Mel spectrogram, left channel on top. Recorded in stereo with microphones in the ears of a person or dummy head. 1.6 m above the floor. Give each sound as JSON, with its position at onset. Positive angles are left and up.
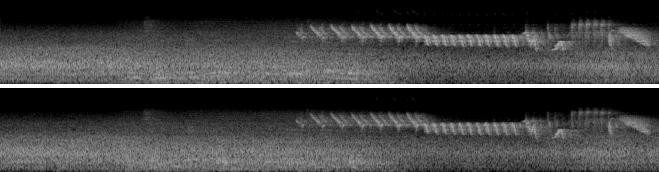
{"t": 1.1, "sound": "footsteps", "side_deg": -70, "distance_m": 6.5}
{"t": 3.0, "sound": "a bird", "side_deg": 0, "distance_m": 1.7}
